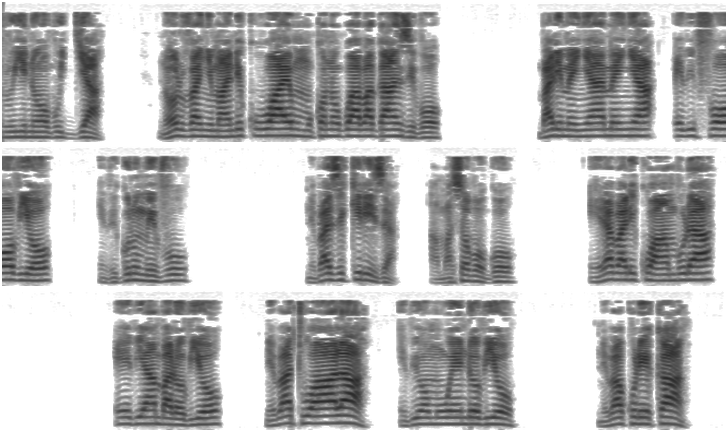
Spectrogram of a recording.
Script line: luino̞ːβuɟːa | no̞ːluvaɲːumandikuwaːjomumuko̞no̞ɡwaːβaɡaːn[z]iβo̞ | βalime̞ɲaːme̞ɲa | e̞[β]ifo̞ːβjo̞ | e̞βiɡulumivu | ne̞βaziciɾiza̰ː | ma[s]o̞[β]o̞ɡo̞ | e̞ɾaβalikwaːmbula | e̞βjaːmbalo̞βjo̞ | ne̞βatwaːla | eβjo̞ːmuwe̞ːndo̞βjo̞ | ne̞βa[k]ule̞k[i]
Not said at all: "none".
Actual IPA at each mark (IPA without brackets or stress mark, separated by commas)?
z, β, s, β, k, a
